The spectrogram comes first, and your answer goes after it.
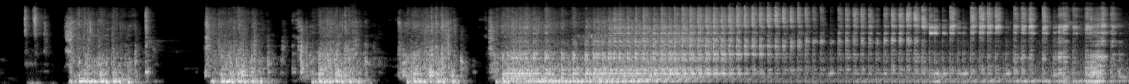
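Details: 1994 Yamaha Y110SS two-stroke motorcycle during restoration: several bursts of kick-starting, then it catches and runs with a raspy, slightly uneven buzz, not yet tuned; starting and running normally.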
